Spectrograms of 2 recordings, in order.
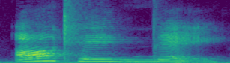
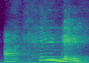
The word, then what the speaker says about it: Akane: gonna shout out and you phonetically spelled your name last time that we did this and I'm sorry I'm I ain't go Akane hey Mike you're gonna get it Oh Akane okay nay okay nay thank you for putting it phonetically mm-hmm so yeah so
